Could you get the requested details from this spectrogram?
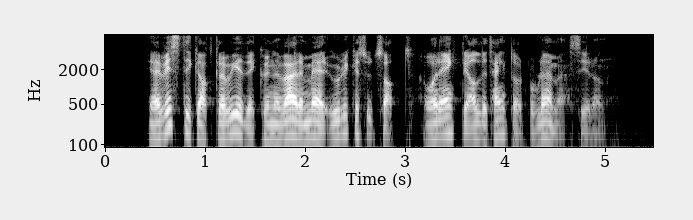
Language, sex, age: Norwegian, male, 21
